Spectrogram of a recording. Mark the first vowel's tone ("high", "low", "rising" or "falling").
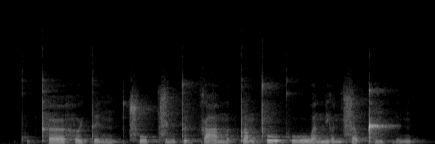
high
